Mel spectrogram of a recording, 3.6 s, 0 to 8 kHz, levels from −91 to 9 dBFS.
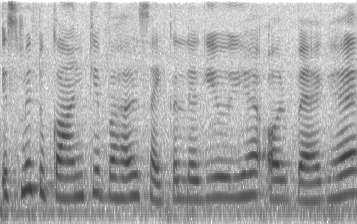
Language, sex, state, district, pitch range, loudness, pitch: Hindi, female, Bihar, Begusarai, 225-265 Hz, -23 LUFS, 245 Hz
